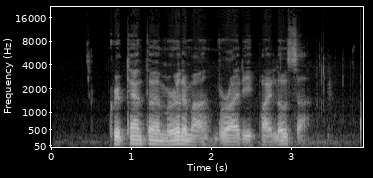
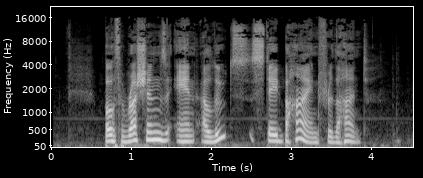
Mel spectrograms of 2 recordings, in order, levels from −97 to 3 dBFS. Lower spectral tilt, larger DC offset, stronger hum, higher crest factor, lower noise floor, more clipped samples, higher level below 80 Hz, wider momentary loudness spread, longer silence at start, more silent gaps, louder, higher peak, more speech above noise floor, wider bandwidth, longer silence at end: first, -6.5 dB/octave vs -5 dB/octave; neither; neither; about the same, 20 dB vs 16 dB; first, -57 dBFS vs -52 dBFS; neither; second, -60 dBFS vs -40 dBFS; first, 14 LU vs 9 LU; about the same, 0.75 s vs 0.7 s; neither; second, -27 LUFS vs -17 LUFS; second, -8 dBFS vs -2 dBFS; second, 30 dB vs 35 dB; second, 14.5 kHz vs 16.5 kHz; about the same, 0.7 s vs 0.6 s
